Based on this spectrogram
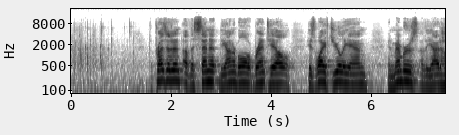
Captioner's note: applause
